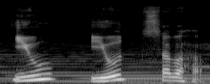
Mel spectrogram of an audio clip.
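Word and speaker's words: যুযুৎসবঃ: সমবেতা অন্তর্জ থাকলে ইয় হয়, আর সাথে আছে রস্যকার, তাহলে এটার উচ্চারণটা হবে ইউ ইউদ সাবাহা।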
